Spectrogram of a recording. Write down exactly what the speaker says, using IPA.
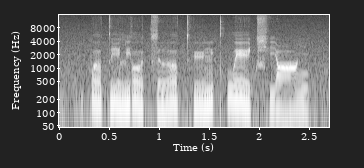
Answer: p ɤ˥˧ t̪ i˥˧ l j o˥˩ ʊ̯ t͡s ɹ̩˧˥ ɤ˥˩ t̪ʰ y˧˥ n kʰ w e˥˩ ɪ̯ t͡ɕʰ j ɑ˥ ŋ

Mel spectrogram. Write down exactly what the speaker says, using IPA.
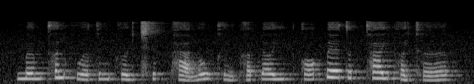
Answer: m œː˧ m t̪ʰ ɐ˥ n kʷʰ œː˨ k ɪ˧ ŋ pʰ ɵ˨ ɥ t͡sʰ ɪ˧ k̚ pʰ aː˨˩ n̪ o˥ w kʰ ɪ˨˩ ŋ pʰ ɐ˨˥ p̚ l ɐ˥ j | k ɔː˨˥ k̚ p ɛː˥ t̪ ɵ˧ t̚ t̪ʰ aː˥ j pʰ ɐ˨˩ j kʰ œː˨˧

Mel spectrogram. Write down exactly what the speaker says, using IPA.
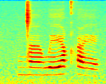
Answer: ŋ͡ǀ ã w ɛ qʰ ɛ

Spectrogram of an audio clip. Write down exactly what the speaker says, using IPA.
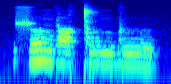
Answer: ʃ o ŋ ɡ ɑ ǀ u ŋ ɡ u

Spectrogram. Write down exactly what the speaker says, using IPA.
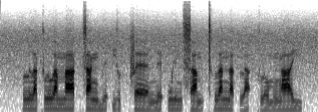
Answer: l ɯ˩˦ a̯ k l u˧ a̯ m aː˦˥ k̚ s a˧ ŋ b e˥˩ ʔ j ɯ˥˩ k̚ f ɛː˨˩ n e˥˩ ʔ w i˧ n s a˨˩ m tʰ ɯ˥˩ a̯ n a˨˩ t̚ l a˨˩ ʔ k l o˦˥ m ŋ a˥˩ j

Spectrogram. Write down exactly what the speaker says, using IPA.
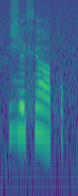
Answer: ʑ e xʲ ã f

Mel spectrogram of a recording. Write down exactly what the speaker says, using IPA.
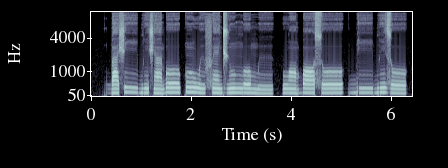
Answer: ɡ͡b a˨ ʃ iː˦˨ b ĩ˨ ʃ ã˨ ɓ oː˦ kʷ ũ˦ w ɨ˨ f ɛ̃˧ d͡ʒ ũ˧ ŋ o˦ m ɨ˨ | w ɔ̃˨ ɓ ɔ˧ s o˧ | ɓ iː˨ b ĩ˧ z o˨

